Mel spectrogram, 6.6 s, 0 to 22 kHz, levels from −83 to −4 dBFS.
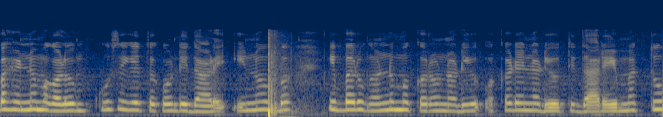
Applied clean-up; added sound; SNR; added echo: none; Fireworks; 7 dB; none.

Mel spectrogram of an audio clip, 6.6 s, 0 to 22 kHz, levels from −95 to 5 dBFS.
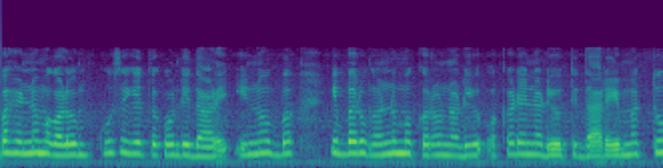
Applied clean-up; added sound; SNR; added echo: none; none; none; none.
